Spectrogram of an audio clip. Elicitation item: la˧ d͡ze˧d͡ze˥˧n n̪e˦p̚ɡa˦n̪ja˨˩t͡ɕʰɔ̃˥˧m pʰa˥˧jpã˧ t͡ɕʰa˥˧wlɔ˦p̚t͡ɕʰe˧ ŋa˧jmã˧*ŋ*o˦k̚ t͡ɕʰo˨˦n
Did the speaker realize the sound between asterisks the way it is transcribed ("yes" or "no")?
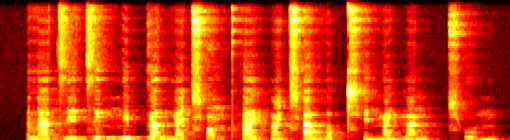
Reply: yes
